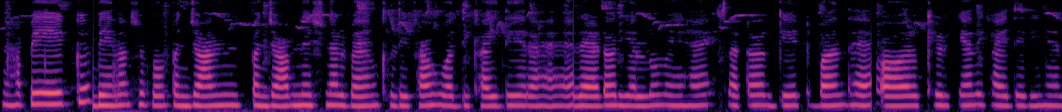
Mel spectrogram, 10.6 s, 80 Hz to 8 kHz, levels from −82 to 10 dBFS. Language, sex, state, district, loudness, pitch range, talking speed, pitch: Hindi, female, Chhattisgarh, Bastar, -30 LUFS, 255-270 Hz, 165 wpm, 260 Hz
